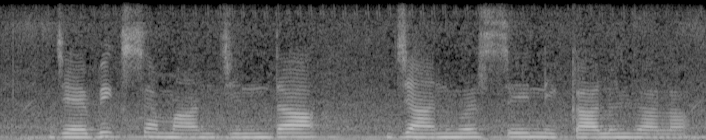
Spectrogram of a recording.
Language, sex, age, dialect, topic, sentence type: Bhojpuri, female, 25-30, Western, agriculture, statement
